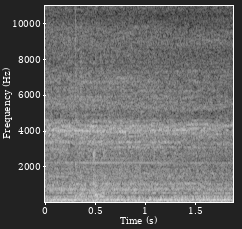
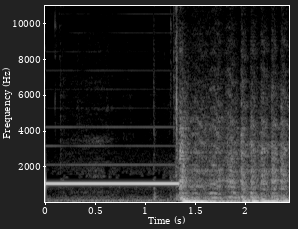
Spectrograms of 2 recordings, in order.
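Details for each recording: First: 1992 Trans Am first start after sitting about a year and a half, fuel confirmed reaching the rail, with unburned fuel from long cranking: a steady, even, slightly loud idle with a low hum and no knocks or misses; normal idle. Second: 1992 Trans Am parked since May, fresh battery: warning chime, then about ten seconds of steady cranking with uneven catches that never fire; cranks but won't start; oil pressure gauge swings 30–60, owner suspects flooding or bad fuel.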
